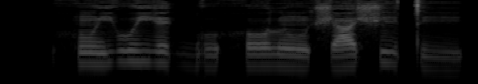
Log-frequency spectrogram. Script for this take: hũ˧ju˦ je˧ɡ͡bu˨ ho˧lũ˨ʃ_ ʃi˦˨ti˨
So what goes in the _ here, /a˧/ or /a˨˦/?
a˨˦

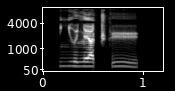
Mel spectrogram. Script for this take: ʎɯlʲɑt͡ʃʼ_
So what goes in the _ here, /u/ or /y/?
y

